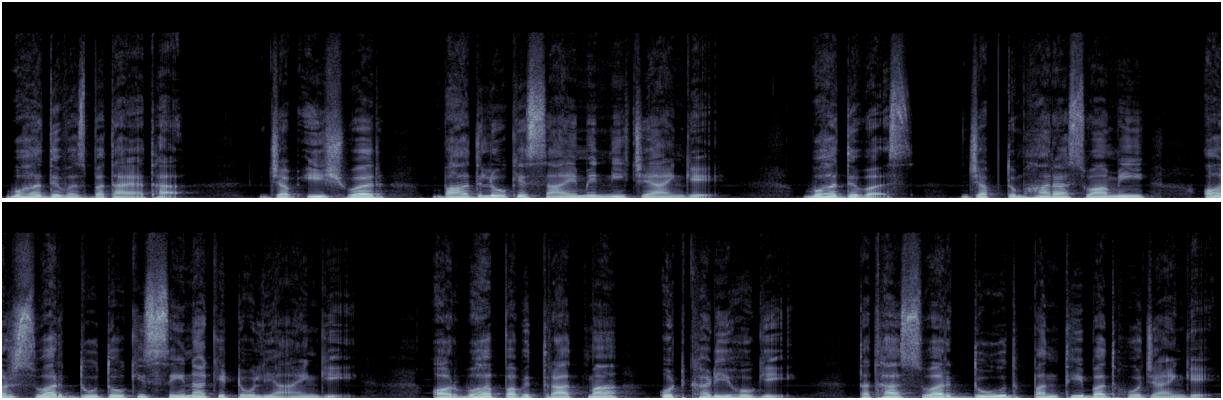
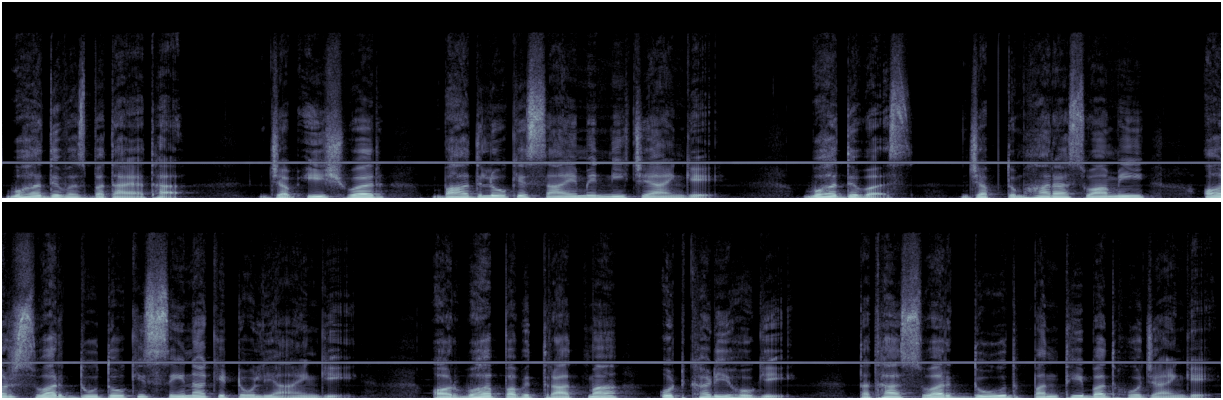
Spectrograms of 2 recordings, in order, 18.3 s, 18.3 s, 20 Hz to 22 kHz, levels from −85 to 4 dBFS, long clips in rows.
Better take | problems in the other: first | high-pitched whine; noticeable; throughout; 4 kHz, 20 dB below the speech

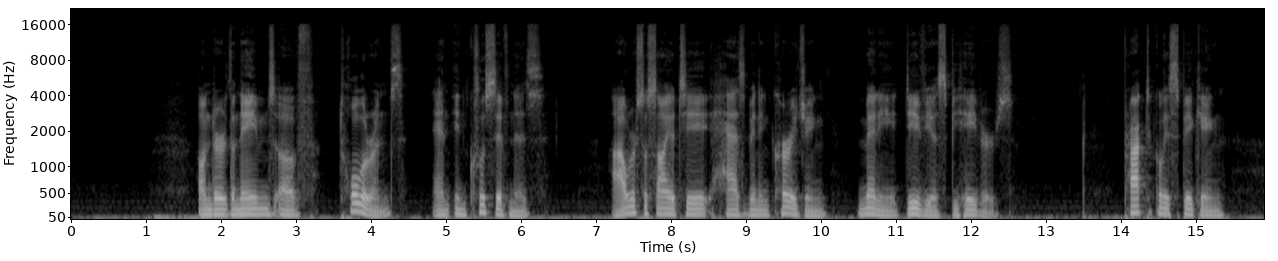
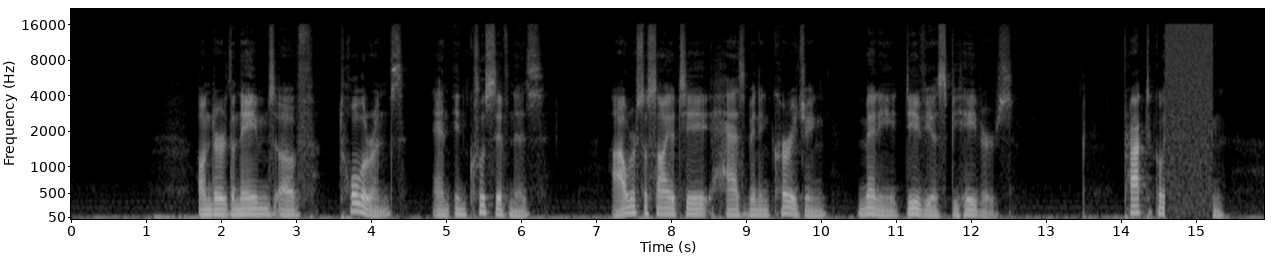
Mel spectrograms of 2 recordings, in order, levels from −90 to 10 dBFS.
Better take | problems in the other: first | audio cutting out; filled with static; at 15 s for 0.5 s

